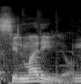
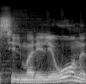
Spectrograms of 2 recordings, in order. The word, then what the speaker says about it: Сильмариллион: «Сильмариллион», если вы прочитаете, кстати, правильное ударение — я буду следить сегодня за правильными ударениями. – Ой-ой-ой. Именно Сильмариллион. На этом мы очень сильно, я думаю, погорим. А вовсе не Сильмариллион и так далее.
